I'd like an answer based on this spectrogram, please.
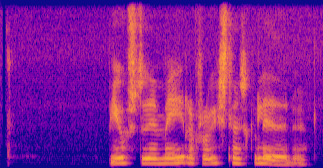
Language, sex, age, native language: Icelandic, female, 12, Icelandic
